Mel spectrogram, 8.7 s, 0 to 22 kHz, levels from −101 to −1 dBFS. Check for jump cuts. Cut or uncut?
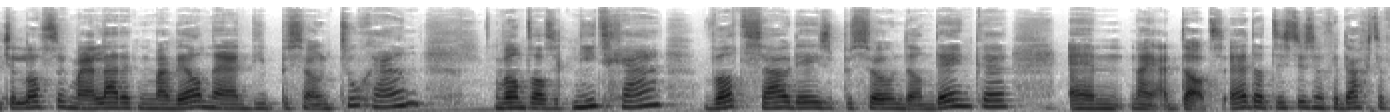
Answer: uncut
